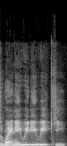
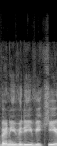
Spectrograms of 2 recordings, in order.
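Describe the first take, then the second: First: Each word begins with a W sound. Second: Each word begins with a V sound. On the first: "he pronounced his V's like W" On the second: "so it wasn't uh"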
